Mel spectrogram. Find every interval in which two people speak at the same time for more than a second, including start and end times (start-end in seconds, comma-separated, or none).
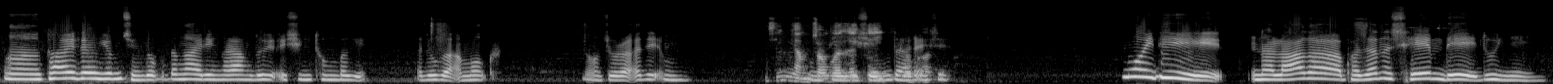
8.0-9.4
